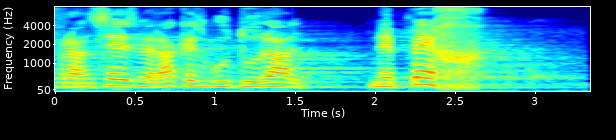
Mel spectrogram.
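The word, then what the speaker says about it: נפש: en el hebreo es nepesh con sh al final, como suena nepes. Pero la sh en hebreo se pronuncia como J. Entonces se pronuncia nep como el francés, ¿verdad? Que es gutural. Nepej.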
